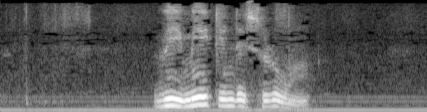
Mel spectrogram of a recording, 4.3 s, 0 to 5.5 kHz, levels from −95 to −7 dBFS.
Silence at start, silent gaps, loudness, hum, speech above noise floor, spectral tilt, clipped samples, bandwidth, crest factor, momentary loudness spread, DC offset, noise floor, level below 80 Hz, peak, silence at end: 0.6 s; none; -14 LUFS; none; 25 dB; -9 dB/octave; under 0.1%; 5.4 kHz; 16 dB; 20 LU; under 0.1%; -38 dBFS; -38 dBFS; 0 dBFS; 1.2 s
